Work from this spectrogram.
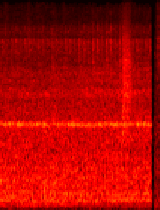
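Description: A regional train at Kraków's station gives a steady rail hum with a thin squealing whine throughout, then a brief swell and a sudden drop at the end.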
